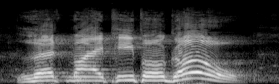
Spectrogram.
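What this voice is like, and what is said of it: Charlton Heston impression. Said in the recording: “you know how Charlton Heston comes in, right, in the Ten Commandments? It's all flowing and stuff”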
